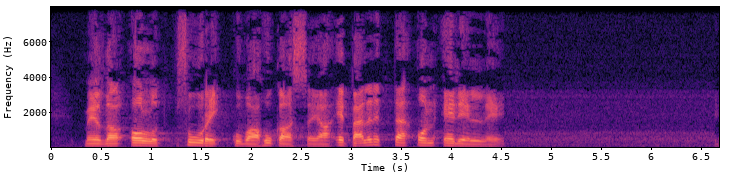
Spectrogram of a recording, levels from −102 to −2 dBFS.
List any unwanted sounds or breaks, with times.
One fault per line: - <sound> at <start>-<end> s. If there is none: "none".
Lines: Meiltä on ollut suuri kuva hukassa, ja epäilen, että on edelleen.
none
